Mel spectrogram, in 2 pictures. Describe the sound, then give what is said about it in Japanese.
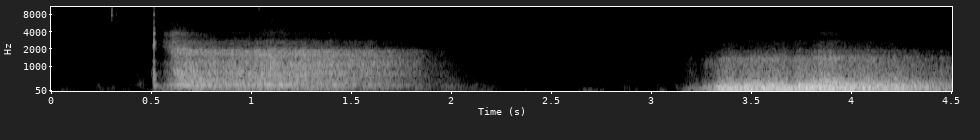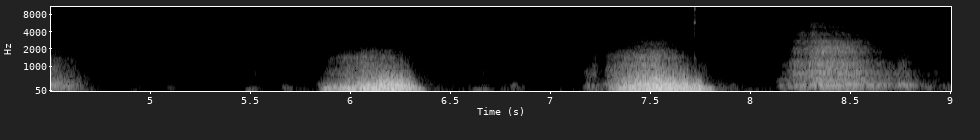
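Five soft, warm, airy breaths blown right against the microphone, the first two long and drawn out, then three shorter puffs, with quiet pauses between them and no talking. “ささやくし、暖かい吐息も吹きかける。”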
